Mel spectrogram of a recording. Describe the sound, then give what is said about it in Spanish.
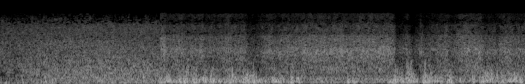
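Storm floodwaters rushing through a town in Albacete during a cut-off low storm, a dense, continuous roar of turbulent water that swells slightly midway and stays loud throughout, with no voices. “Este es el sonido de la Dana en Le Tour a su paso por Albacete,”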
